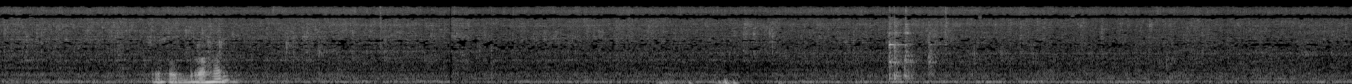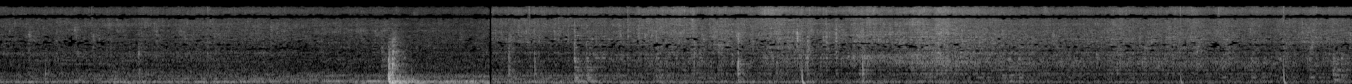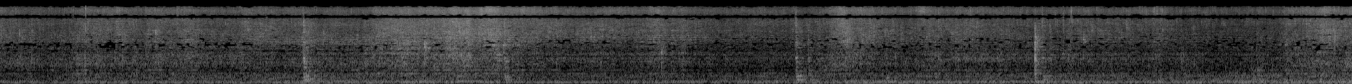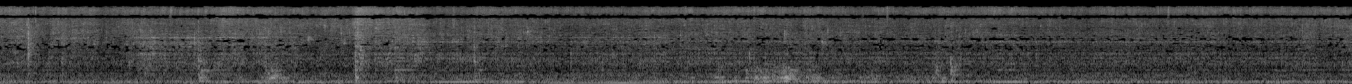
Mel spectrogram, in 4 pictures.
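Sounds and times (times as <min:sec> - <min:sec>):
water boiling in a pot: 0:00.0 - 0:16.0, 0:18.3 - 0:54.0
fish sizzling in oil: 0:00.0 - 0:54.0.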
